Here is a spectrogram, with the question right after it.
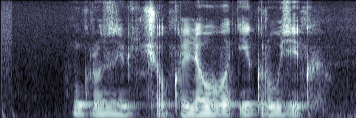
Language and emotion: Russian, neutral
